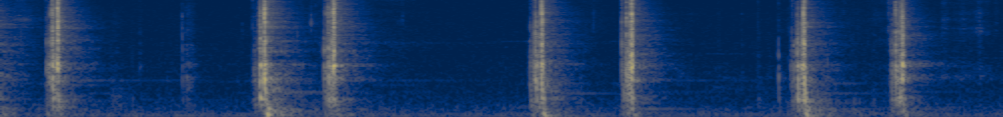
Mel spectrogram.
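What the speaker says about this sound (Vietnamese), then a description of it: "các bạn chỉ cần đóng dấu xuống giấy" A self-inking rubber stamp for marking bills as paid is pressed down onto paper, making seven sharp, close clacks at uneven intervals with quiet gaps between them.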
